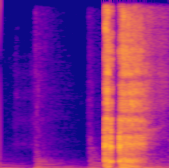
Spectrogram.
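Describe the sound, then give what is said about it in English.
Someone clears their throat: a low grunt is followed by a rough, raspy burst of two quick pushes of air. “when you hear just a clear of the throat but behind you”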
